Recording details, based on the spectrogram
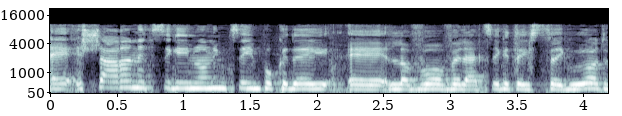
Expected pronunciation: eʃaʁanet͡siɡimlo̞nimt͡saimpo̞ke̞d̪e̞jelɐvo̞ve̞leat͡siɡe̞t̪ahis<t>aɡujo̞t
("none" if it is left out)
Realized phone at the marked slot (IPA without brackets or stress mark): t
